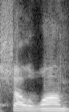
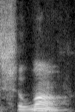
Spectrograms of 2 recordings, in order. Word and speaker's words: shalom: Quick shout out to Captain Mo Quad in the comments said, "Stop that shalawam garbage. The correct way to say peace in ancient Hebrew is shalom."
